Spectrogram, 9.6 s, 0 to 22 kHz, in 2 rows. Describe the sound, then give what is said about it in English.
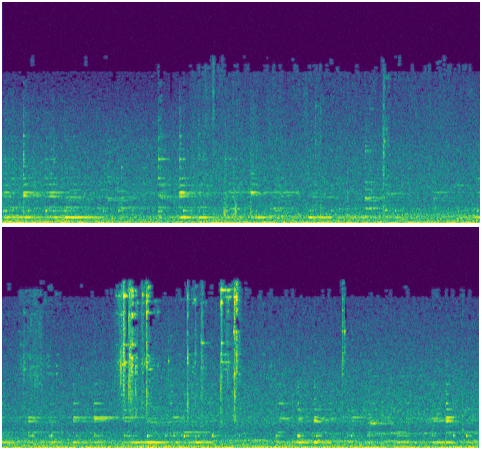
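Eighteen coins clink and jingle together in scattered bursts as they are counted, with a busier cluster of metallic chinks partway through, set against a steady low background hum and no talking. “I have just these 18 coins.”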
